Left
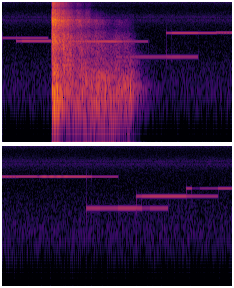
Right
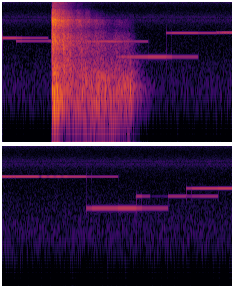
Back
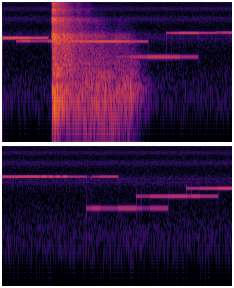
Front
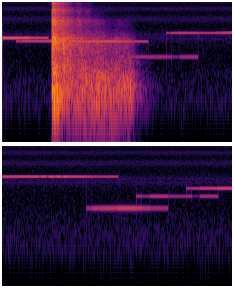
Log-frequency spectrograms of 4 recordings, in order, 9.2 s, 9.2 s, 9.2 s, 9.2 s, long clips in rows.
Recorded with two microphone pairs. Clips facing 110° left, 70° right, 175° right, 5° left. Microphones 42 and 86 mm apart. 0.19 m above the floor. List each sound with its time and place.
1.0 s a gunshot: 15° left, 0.7 m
